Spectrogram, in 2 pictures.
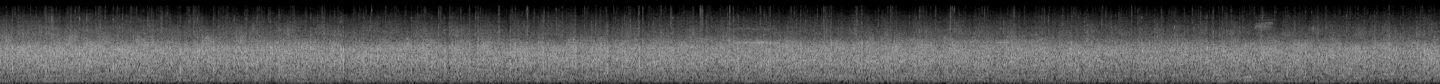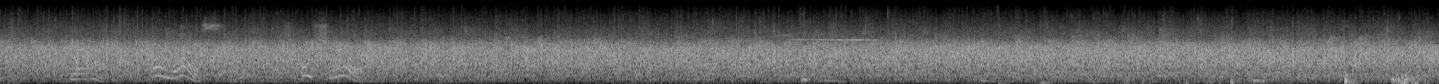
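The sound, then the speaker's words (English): Sustained applause from a large audience, a dense, steady wash of clapping that holds at an even, loud level for the whole stretch without fading. “Ladies and gentlemen, let me interrupt this applause”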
